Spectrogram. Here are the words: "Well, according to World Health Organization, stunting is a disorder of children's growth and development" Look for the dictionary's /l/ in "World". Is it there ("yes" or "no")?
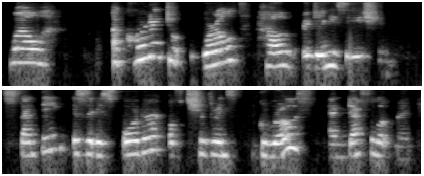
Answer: yes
